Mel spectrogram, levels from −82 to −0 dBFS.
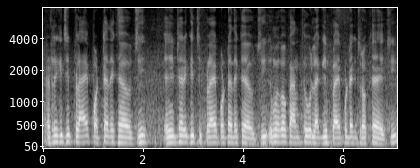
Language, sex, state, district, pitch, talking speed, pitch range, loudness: Odia, male, Odisha, Malkangiri, 130 Hz, 185 wpm, 120-135 Hz, -13 LUFS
